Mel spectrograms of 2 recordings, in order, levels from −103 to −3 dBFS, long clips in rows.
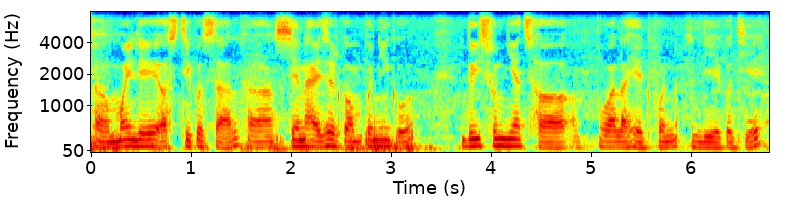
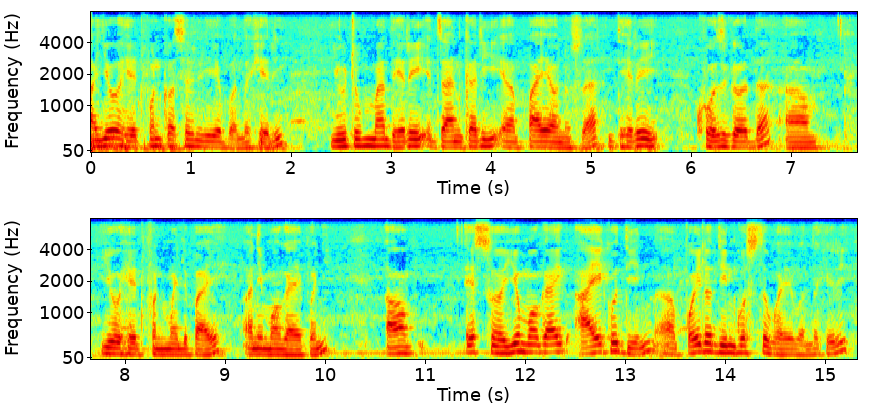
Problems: constant background noise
